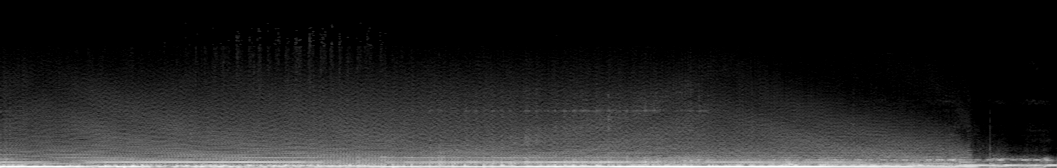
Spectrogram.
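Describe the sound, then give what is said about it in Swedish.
Long, loud guitar feedback drones with steady, distorted sustained tones layered in a thick harmonic wash, holding for about ten seconds before cutting off abruptly at the end of a song. “Ja, typ, typiskt avsluta med lång rundgång.”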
